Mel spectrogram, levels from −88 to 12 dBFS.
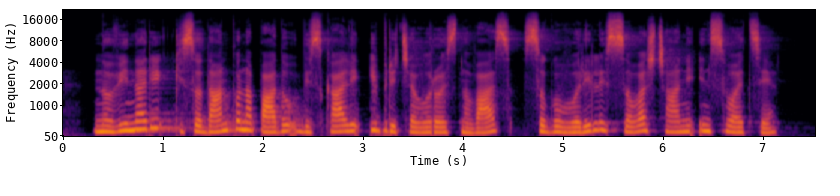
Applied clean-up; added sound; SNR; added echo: neural mask model RNNoise.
